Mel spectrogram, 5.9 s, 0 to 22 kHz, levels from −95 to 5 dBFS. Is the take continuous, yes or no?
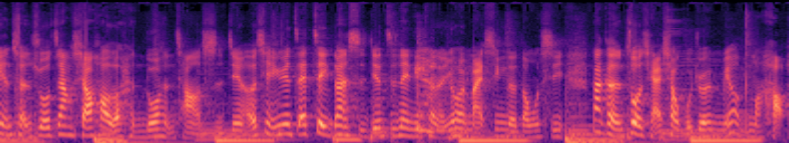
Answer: yes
